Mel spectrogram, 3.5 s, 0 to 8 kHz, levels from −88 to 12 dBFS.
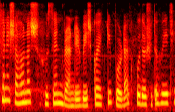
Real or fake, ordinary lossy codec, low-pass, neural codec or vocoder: real; none; 7.2 kHz; none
